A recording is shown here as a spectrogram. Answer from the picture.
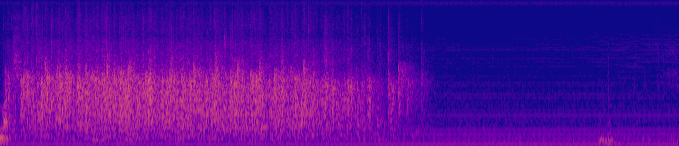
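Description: Audience applauding, a dense clatter of many hands for about six seconds that fades out, leaving a quiet hall with a steady electrical hum.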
